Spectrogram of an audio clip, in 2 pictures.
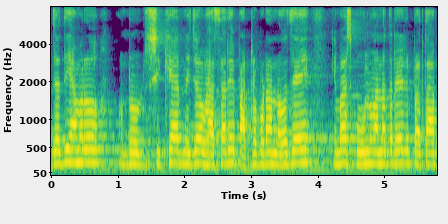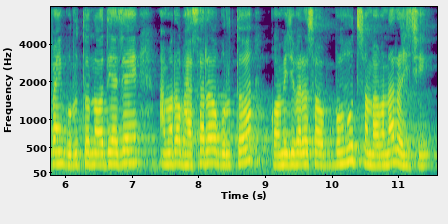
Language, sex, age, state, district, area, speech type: Odia, female, 60+, Odisha, Jajpur, rural, spontaneous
